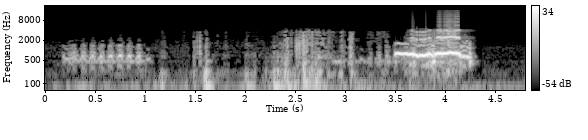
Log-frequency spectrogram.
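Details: Tawny owl calling on 21 January 2024: a quick run of soft, low hooting pulses, then a loud, wavering, mid-pitched note lasting under a second, with some faint rustling between.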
